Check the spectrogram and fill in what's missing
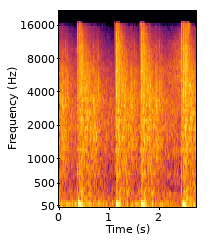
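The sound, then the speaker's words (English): Five loud, sharp gunshots ring out at uneven intervals, each a booming crack with a low thud, heard over a noisy, muffled 911 emergency phone line from a woman's house during a break-in by an intruder, with no talking. “A few seconds later, you hear 5 gunshots.”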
